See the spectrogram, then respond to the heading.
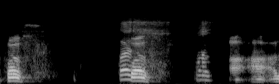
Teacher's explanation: जबान को जड़ उठाना है ऊपर. जबान की जड़ उठाएंगे तो सौद बन जाएगा, यौमल जबान की जड़ को फस्ली नहीं उठाएंगे सीन हो फस्ली.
